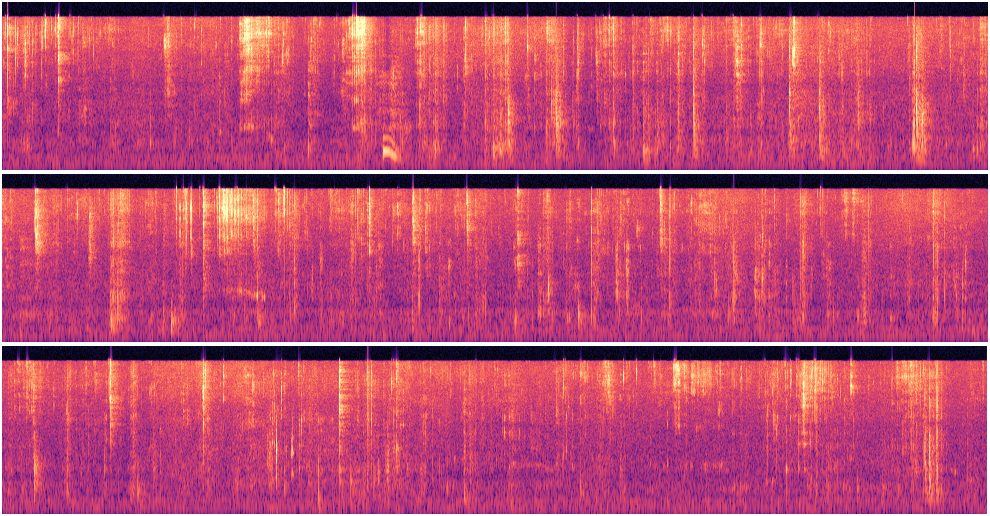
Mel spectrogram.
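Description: Close-up crunching and chewing of deep-fried chicken gizzards in thin, crisp batter: irregular crackly bites and chews.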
